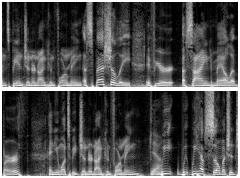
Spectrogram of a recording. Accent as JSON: {"language": "English", "region": "Texas", "country": "United States", "also_born_or_lived": "Berkeley, California", "moved": "yes", "lives_now": "Nashville, United States", "said": "I'm from Texas"}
